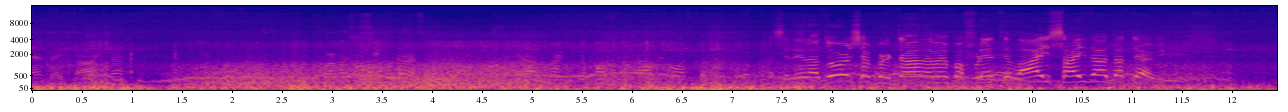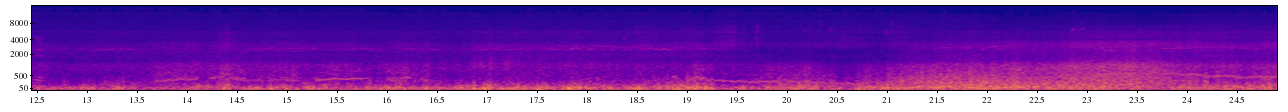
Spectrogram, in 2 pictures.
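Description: Wind buffets the microphone during a paraglider flight.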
